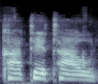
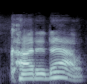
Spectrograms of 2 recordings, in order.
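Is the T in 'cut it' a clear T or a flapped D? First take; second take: clear T; flapped D. First: The T is pronounced as a clear T sound. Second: The T is pronounced as a soft flapped D. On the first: The speaker calls it wrong. "It's not" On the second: The speaker calls it right. "No, it's"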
